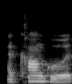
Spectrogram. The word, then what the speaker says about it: Ekwonu: Ekwonu. It's kind of like Okonkwo from Things Fall Apart, but with.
